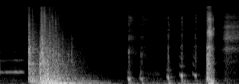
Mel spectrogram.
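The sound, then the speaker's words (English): A door is opened and closed: a loud heavy thud, then a few lighter clicks and knocks. “He opened the door to close it again? Yeah, I did.”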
